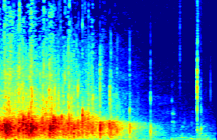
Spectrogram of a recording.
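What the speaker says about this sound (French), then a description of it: "Un bon main d'applaudissement à Saint-Basile." Audience applause for Saint-Basile at a creation-versus-evolution talk, a dense burst of clapping that gradually thins and fades over a few seconds, with a few scattered last claps near the end.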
